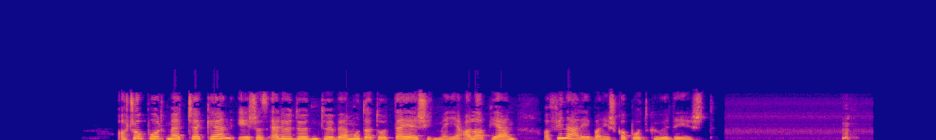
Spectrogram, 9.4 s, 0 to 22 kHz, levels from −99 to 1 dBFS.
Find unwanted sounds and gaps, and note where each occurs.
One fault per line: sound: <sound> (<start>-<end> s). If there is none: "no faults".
sound: laugh (8.4-8.6 s)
